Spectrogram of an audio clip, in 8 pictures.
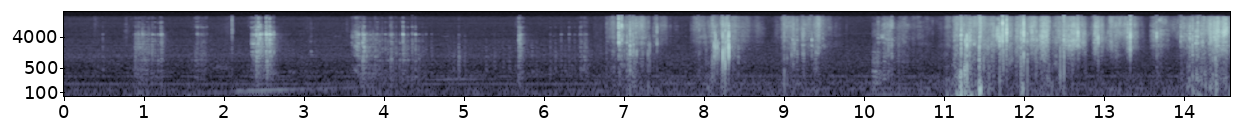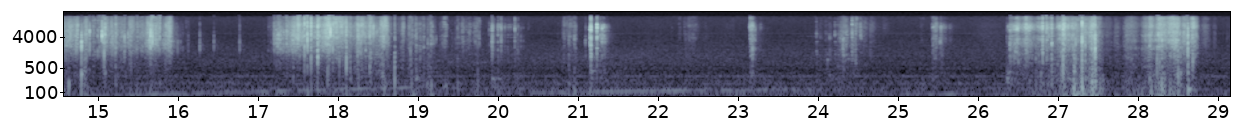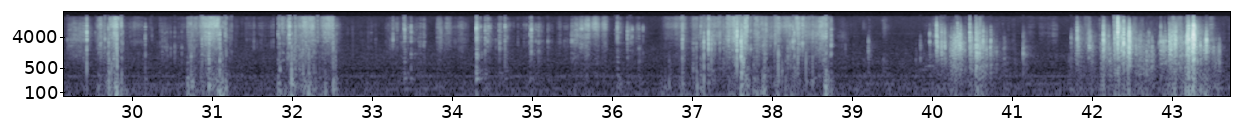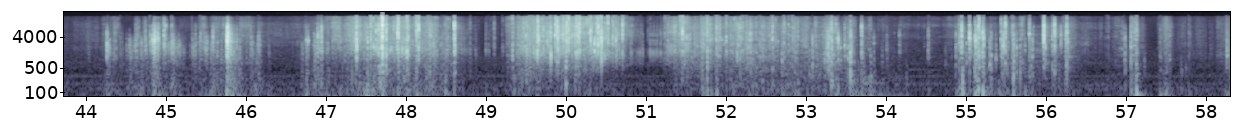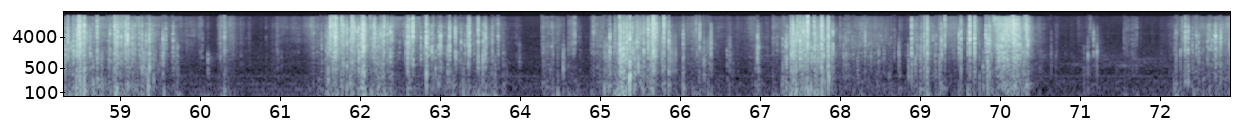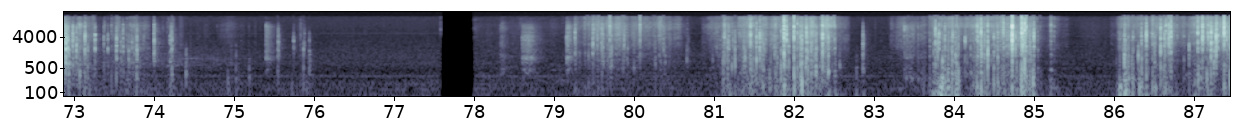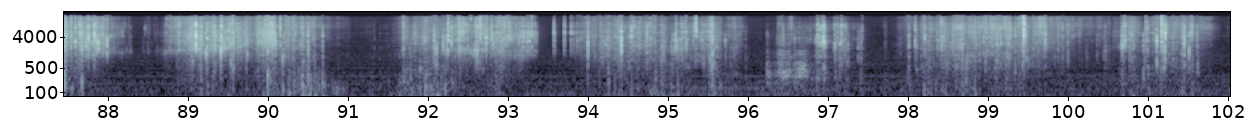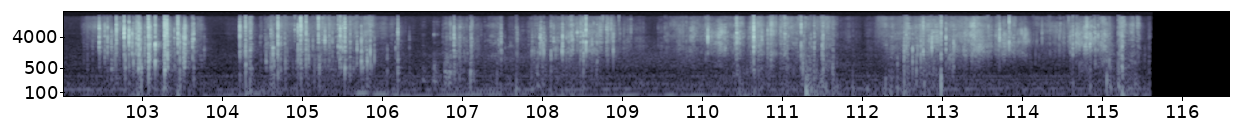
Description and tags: Paper being shuffled around, pencils being rolled on a table, and misc. office equipment being handled on a table. Useful for cropping out one or two sounds for your projects. I created this as foley for a stop-motion film project. I'll also upload a few individual sounds cut from this roll.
